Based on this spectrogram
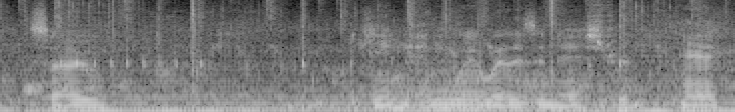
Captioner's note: light aircraft engine whirring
